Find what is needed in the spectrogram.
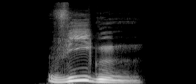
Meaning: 1. to weigh; to be of a certain weight 2. to weigh; to measure the weight of 3. to move (something) from side to side; to sway; to shake; to rock 4. to chop (e.g. herbs); to mince
- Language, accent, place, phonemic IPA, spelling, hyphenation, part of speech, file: German, Germany, Berlin, /ˈviːɡən/, wiegen, wie‧gen, verb, De-wiegen3.ogg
